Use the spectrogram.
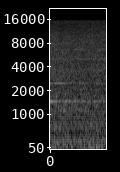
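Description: A tram at a city-centre tram station in Nottingham, heard as a steady low rumble with broadband hum and wind noise, continuous and moderately loud with no distinct events.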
